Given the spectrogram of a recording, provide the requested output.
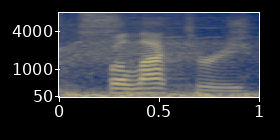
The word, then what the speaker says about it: phylactery: It could be like a 2-syllable word and I'll somehow do like 4 or 5 syllables. Am I saying it that wrong? Phylactery.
